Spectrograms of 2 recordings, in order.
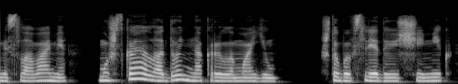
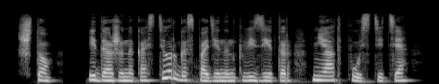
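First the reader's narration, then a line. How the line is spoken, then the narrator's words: Smirking question. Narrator (Russian): хмыкнув, уточнила я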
